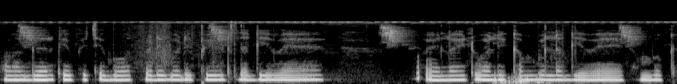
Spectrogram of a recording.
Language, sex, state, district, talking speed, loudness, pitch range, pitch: Hindi, female, Rajasthan, Bikaner, 175 wpm, -13 LUFS, 210-215 Hz, 210 Hz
